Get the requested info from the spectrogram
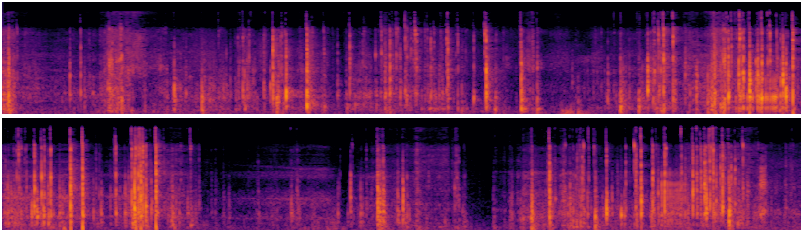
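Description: Advent calendar packaging being handled: crinkling, tearing and clicking of the wrapping as a small toy piece is worked out of it, in two busy spells with a quieter pause between.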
